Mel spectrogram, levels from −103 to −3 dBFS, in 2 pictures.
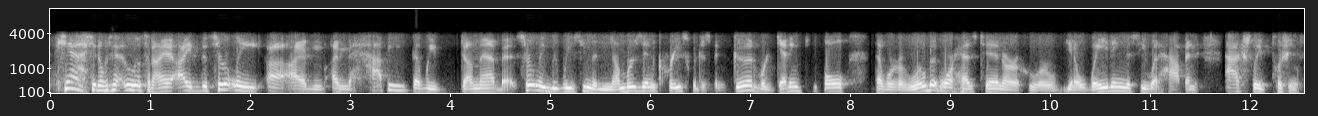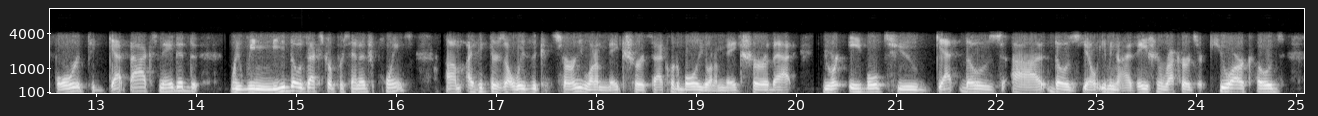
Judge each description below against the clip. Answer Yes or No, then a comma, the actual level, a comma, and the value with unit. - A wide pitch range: Yes, wide, 6.1 semitones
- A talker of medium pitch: No, low, 125 Hz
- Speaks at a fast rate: Yes, fast, 225 wpm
